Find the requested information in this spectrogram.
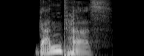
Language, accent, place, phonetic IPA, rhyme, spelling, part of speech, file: German, Germany, Berlin, [ˈɡantɐs], -antɐs, Ganters, noun, De-Ganters.ogg
- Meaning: genitive singular of Ganter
